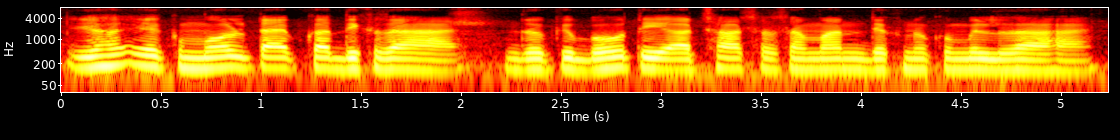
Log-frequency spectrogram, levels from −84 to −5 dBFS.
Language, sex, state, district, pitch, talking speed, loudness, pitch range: Hindi, male, Jharkhand, Palamu, 140 Hz, 215 wpm, -16 LUFS, 140-150 Hz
